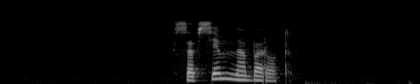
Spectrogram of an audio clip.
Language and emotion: Russian, neutral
